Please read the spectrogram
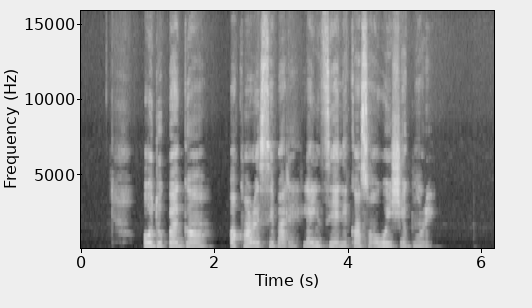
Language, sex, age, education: Yoruba, female, 30-45, tertiary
